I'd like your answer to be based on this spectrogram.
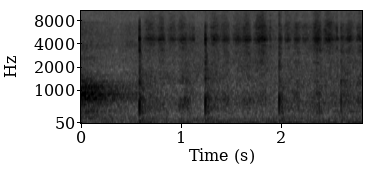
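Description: Marker or chalk strokes on a board during a biology lesson, a steady scratchy scrawl broken by four sharp taps at regular intervals, close and fairly quiet with no talk.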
